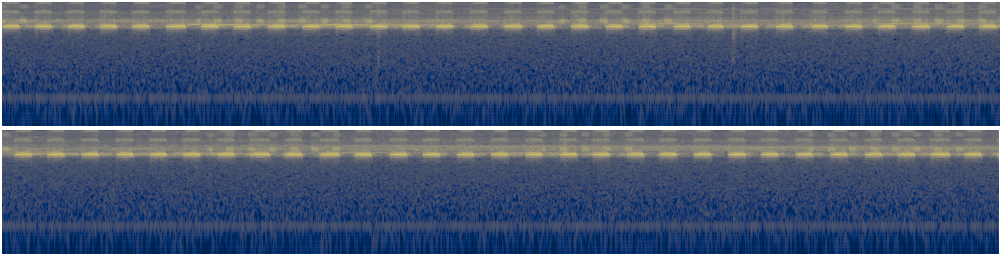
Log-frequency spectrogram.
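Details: Deep-night autumn grass insects from Changnyeong, Korea, trilling without pause: rapid, regular high chirps roughly three per second, layered with a softer ringing buzz higher up and a quiet low drone.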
